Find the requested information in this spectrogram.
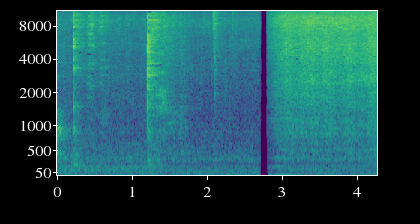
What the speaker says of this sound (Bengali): দিয়ে ভালো করে আমি কষিয়ে নেব।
